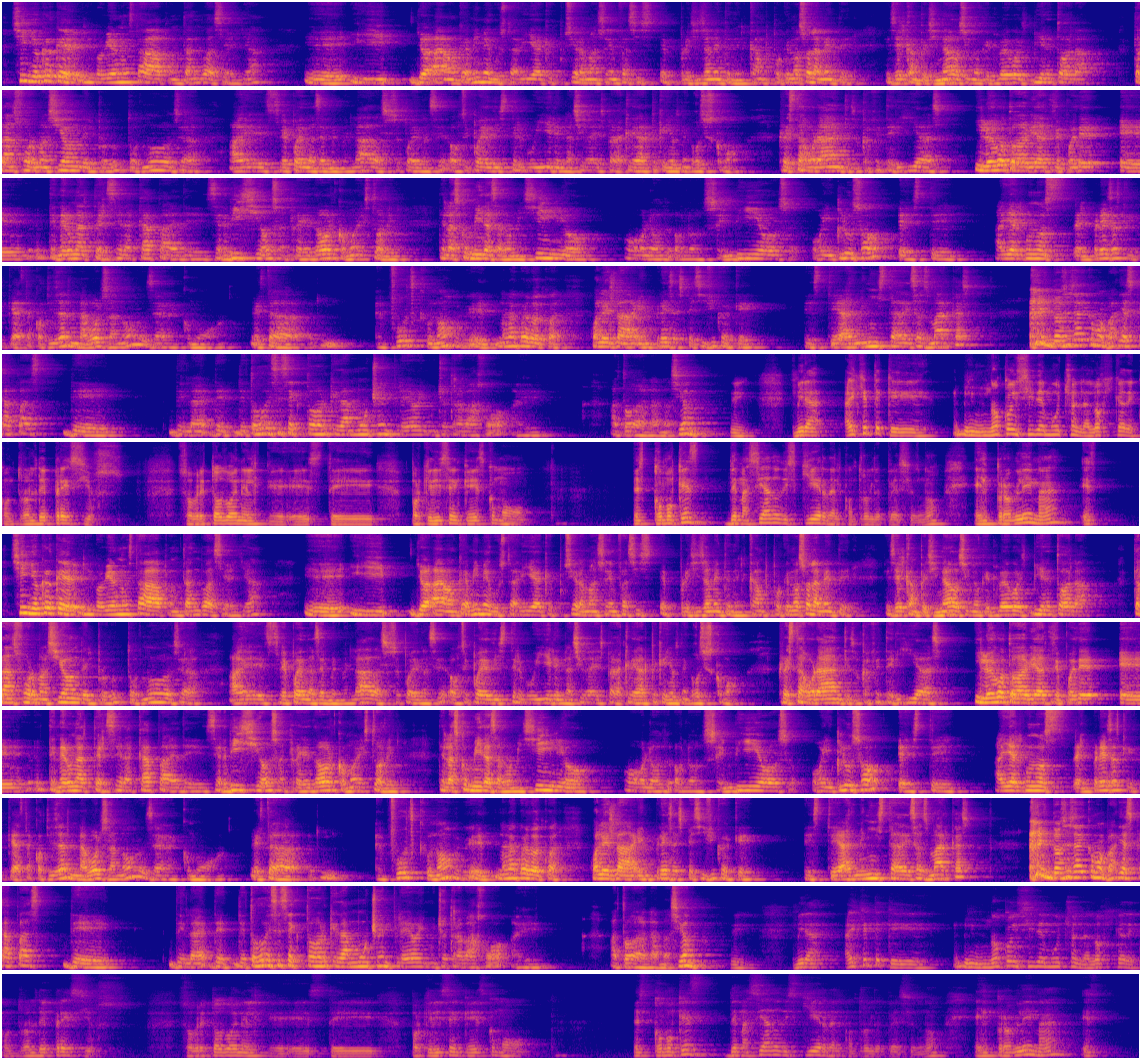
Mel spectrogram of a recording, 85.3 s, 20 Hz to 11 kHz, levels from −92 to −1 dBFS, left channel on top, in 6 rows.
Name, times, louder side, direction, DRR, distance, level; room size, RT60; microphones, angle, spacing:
voice 1, 0.1-3.2 3.8-10.6 11.0-13.6 14.2-16.7 17.1-23.4 23.9-26.0 26.4-27.9 28.2-33.4 33.9-35.8 36.2-40.4 40.9-45.4 45.8-46.9 47.3-49.7 50.1-52.1 52.7-54.8 55.5-57.4 57.7-58.3 59.0-63.7 64.5-65.6, right 4 dB, 60° right, 0.6 m, -25 dB
voice 2, 66.0-67.2 67.4-72.6 73.0-77.7 79.0-84.8, left 7 dB, 80° left, 0.4 m, -30 dB
12.5 x 4.2 x 4.4 m
head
